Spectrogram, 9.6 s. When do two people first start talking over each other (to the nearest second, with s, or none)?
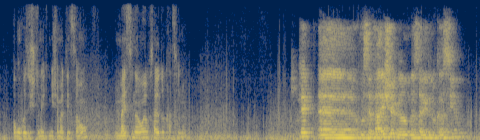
none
